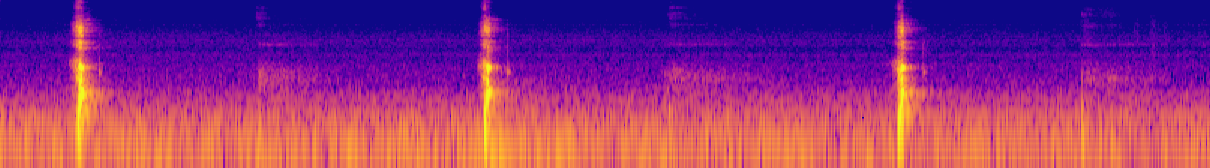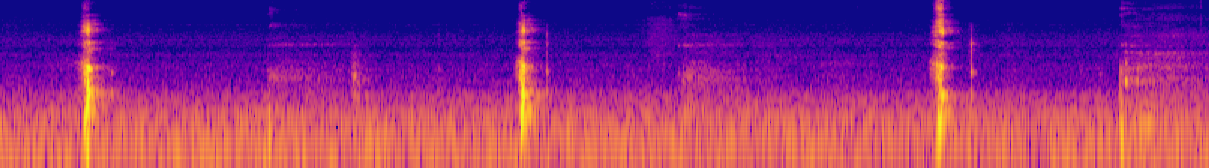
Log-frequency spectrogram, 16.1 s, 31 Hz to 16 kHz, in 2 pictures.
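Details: Self-recorded intractable hiccups with belching, choking spasms and developing achalasia since December 2015, now 12-hour episodes up to 7 days a week: six or seven sharp, abrupt hiccups about every three seconds with faint breath noises between.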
